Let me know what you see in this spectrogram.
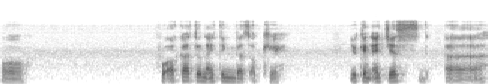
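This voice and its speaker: A man talks at a very slow pace with long, frequent pauses and vocal fry. His pitch is medium and his intonation monotone and flat. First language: not English. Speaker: software tutorial maker. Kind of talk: tutorial.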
